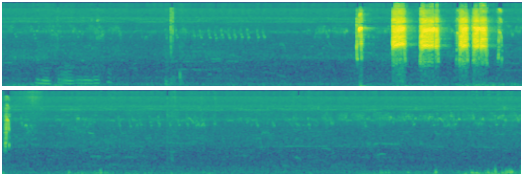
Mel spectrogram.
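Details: Black francolin (kala teetar), described as a rare Gangas Sheedi breed, gives one harsh, grating phrase of five rapid buzzy notes in mid-clip. Otherwise near-silent, with faint low murmurs at the start and end.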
